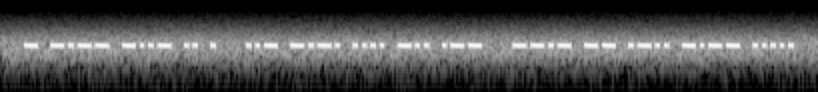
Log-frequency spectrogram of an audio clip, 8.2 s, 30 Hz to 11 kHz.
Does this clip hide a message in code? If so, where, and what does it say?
Yes: Morse code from 0.2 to 8.0 s, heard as a keyed tone, machine-sent, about 27 wpm, 590 Hz, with radio static. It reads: TYXIE UCHDW QMLY5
